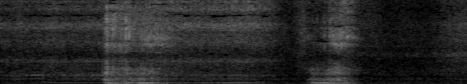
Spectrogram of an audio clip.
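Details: Two low, rough, rattling snores during sleep: snoring.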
